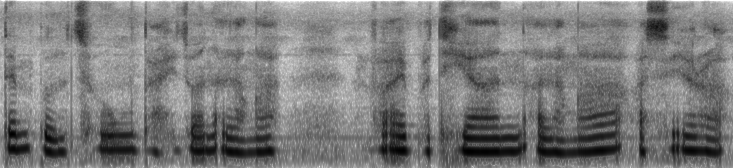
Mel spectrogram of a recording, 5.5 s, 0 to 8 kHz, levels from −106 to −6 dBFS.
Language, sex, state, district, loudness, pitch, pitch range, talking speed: Mizo, female, Mizoram, Aizawl, -15 LUFS, 210 Hz, 200-220 Hz, 165 wpm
